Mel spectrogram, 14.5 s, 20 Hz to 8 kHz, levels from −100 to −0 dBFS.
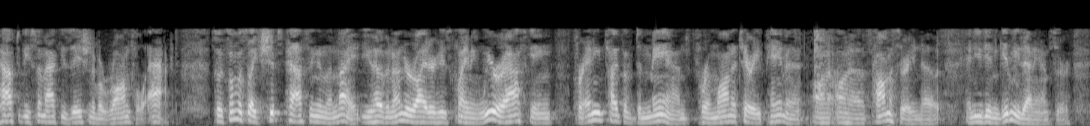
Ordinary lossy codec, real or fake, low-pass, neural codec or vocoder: AAC, 16 kbps; fake; 7.2 kHz; codec, 16 kHz, 8 kbps, FreqCodec, larger model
